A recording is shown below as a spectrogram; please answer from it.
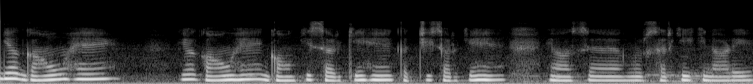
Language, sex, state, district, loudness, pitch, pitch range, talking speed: Hindi, female, Bihar, Vaishali, -14 LUFS, 200 Hz, 185-215 Hz, 150 wpm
